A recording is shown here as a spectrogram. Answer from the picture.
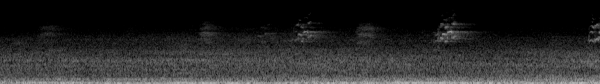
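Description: A bird calling in short, repeated chirps, about one every second, louder near the end, over a steady low background rumble.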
